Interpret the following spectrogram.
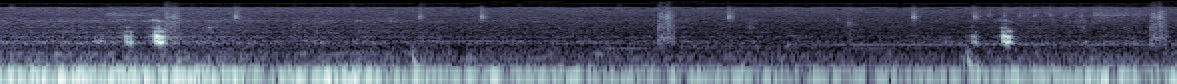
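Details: A male wood frog, recorded by a knocked-over trail camera at a vernal pool or pond in spring breeding season, gives short, hoarse clucking notes a few seconds apart over a low rumbling background.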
